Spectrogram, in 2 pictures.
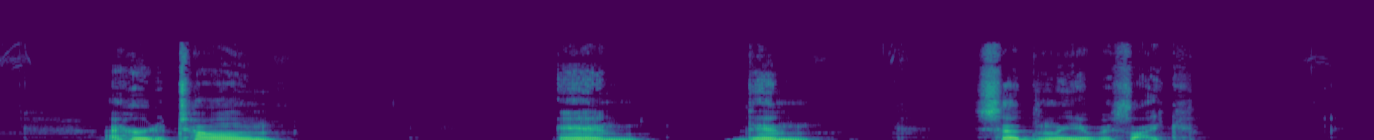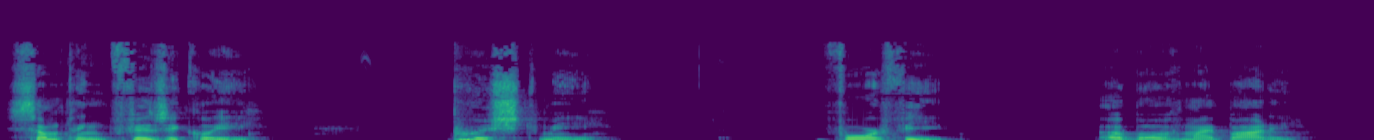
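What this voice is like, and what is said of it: Emotional, shaky voice. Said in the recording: “get emotional”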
